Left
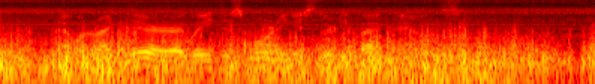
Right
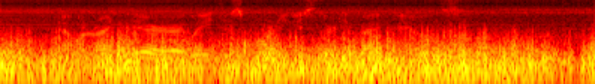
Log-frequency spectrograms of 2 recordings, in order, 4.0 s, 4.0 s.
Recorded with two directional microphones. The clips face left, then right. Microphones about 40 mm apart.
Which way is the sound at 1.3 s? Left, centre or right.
Centre.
